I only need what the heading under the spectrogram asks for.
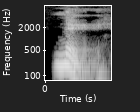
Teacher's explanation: it's high tone because there's a prefix letter on a nasal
